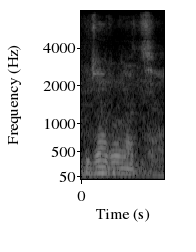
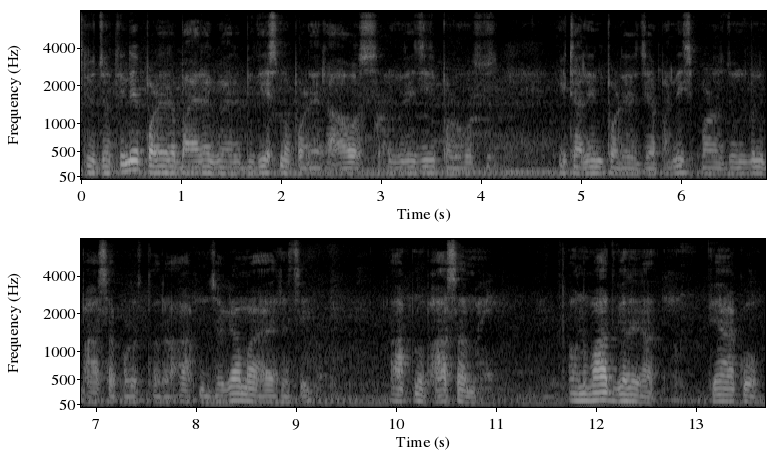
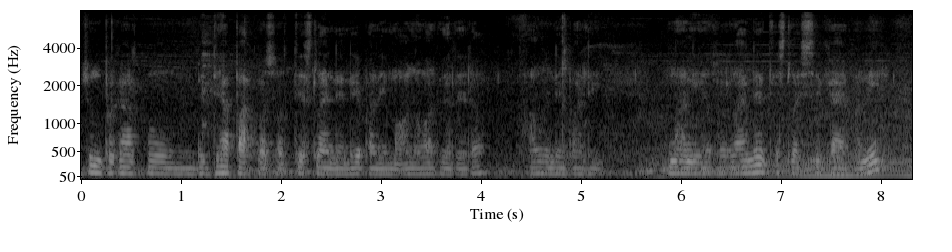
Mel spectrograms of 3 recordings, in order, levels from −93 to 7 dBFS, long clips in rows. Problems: background sounds at intervals, low volume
